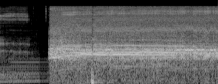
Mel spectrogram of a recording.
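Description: A sudden, very loud burst of harsh, distorted static-like noise, a jumpscare sound effect, starting about half a second in and holding steady at full blast.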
